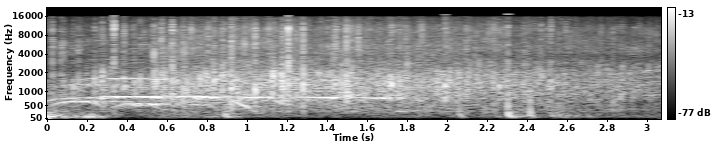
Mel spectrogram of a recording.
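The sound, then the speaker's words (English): Sustained applause from a large crowd clapping along with the Watoto Children's Choir fills the space, dense overlapping claps at steady loudness with a few faint cheers or voices rising above, continuing throughout without pause. “You got to clap with these guys because they're so energetic, and everyone at home, you need to stand too, and you need to clap.”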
